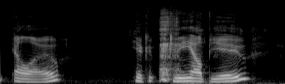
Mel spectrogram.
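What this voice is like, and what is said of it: Imperfect put-on Australian accent. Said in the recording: “I spent a month perfecting an Australian accent, and it's still not even good ... Better ... It's a decent accent”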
